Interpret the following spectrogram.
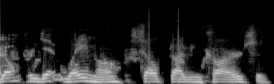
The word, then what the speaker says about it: Waymo: We covered all we covered all those more Whimo. Don't forget Whimo. Self-driving cars. Whimo.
